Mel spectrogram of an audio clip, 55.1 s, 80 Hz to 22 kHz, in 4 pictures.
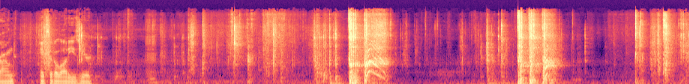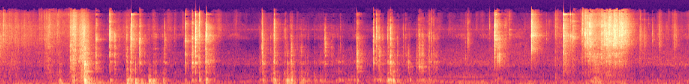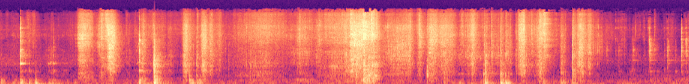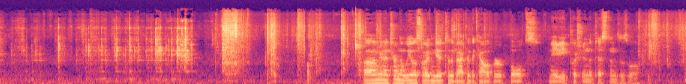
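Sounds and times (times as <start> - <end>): metal tool clanking: 39.8 - 45.4.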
